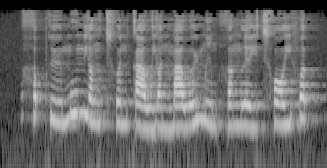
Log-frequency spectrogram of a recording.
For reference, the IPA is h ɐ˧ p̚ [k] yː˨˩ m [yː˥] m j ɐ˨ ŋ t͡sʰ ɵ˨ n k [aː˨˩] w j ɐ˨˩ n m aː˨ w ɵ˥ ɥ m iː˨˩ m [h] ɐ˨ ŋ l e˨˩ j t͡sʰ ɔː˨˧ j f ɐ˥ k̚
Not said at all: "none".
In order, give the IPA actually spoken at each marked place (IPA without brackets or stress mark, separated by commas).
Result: k, uː˥, aː˨˩, h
